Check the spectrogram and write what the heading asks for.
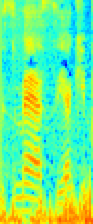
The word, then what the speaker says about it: Massey: Her last name is Massey. I keep pronouncing her last name wrong.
